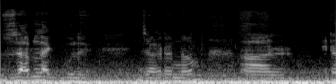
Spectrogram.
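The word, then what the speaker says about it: Žabljak: তো আজকে আমরা যে জায়গাটায় এসেছি ওটার নাম আমি জানি না আমি ঠিক প্রোনাউন্স করছি কি না, তো জাবলাক বলে জায়গাটার নাম।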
